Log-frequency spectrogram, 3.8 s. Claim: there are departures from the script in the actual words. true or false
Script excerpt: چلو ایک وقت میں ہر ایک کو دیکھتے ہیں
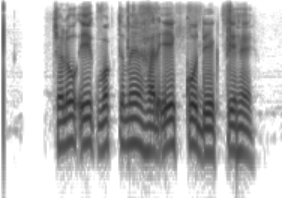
false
